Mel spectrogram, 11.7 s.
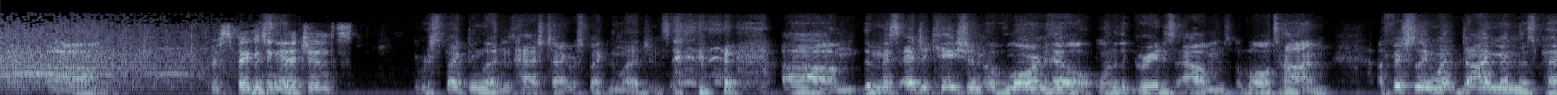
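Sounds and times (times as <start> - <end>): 
crowd applause: 0.0 - 2.3
laughter: 1.6 - 2.3, 4.8 - 7.2
speech: 1.6 - 11.6.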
